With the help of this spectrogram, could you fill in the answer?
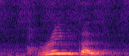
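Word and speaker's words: wrinkle: रिंकल कैसे पढ़ेंगे, रिंकल, Regal. Right, इसमें हमने डब्ल्यू को पढ़ा नहीं, ये क्या है, साइलेंट लेटर है।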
